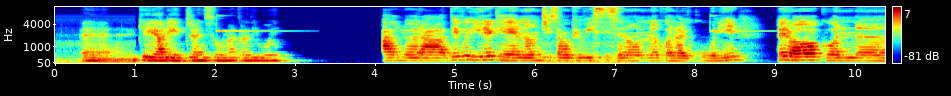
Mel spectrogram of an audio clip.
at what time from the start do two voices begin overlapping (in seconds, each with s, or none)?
none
